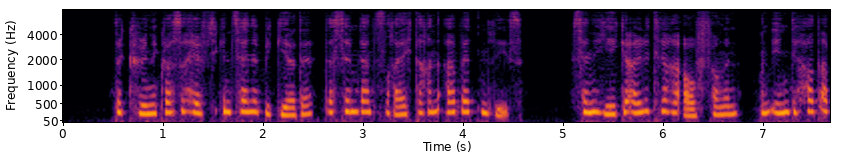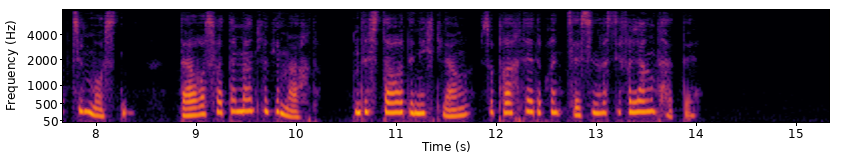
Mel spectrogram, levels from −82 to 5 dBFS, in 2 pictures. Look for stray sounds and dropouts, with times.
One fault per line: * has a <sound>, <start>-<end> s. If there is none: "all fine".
all fine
